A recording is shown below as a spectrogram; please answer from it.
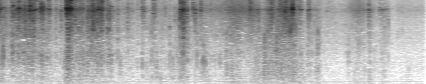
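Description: Crinkling of a silver metallic pouch as a hand rummages inside it to draw letter tiles, rustling irregularly and stopping about three seconds in.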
